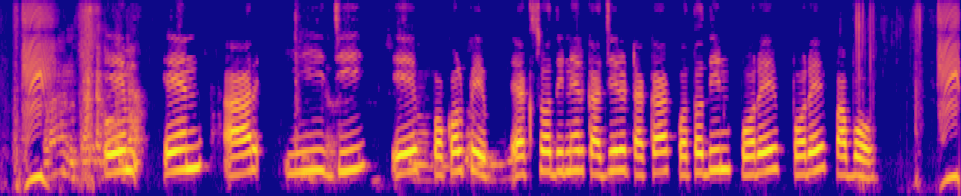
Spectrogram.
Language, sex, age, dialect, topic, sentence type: Bengali, female, 31-35, Jharkhandi, banking, question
